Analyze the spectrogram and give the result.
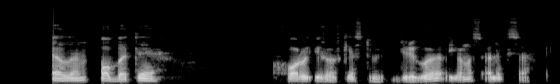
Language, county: Lithuanian, Vilnius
